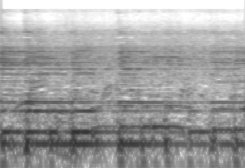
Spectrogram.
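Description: Guitar picking a repeating accompaniment pattern, about four notes a second, with low notes ringing on underneath.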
